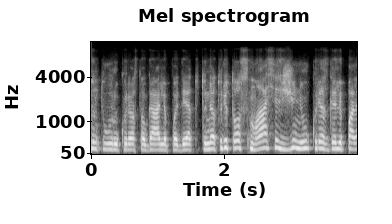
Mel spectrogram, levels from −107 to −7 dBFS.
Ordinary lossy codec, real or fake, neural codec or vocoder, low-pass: Opus, 16 kbps; fake; codec, 16 kHz, 16 kbps, FreqCodec, larger model; 7.2 kHz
